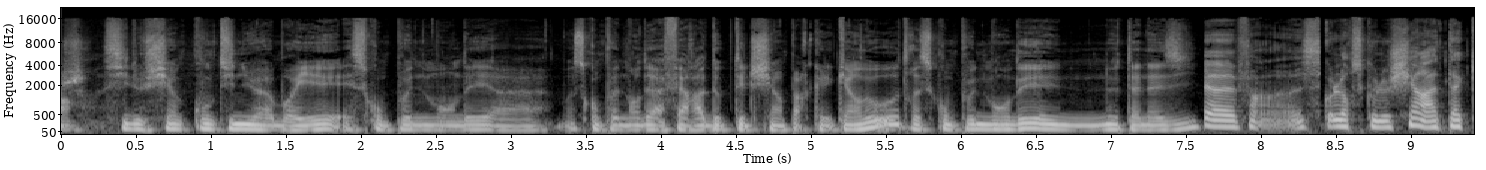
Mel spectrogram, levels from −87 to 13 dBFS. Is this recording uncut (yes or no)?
no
